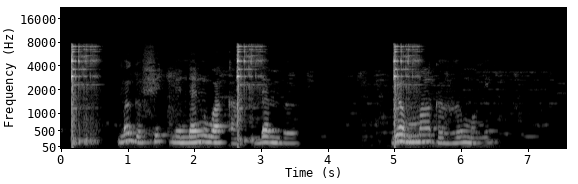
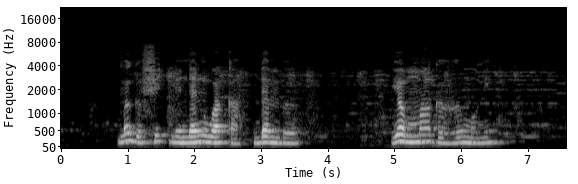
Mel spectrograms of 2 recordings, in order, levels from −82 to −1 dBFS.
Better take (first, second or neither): second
